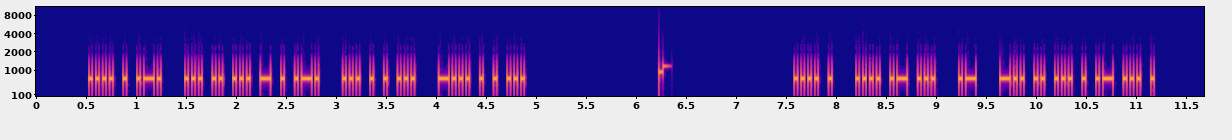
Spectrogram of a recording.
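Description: Rapid Morse code at about 35 words per minute: a steady mid-pitched tone keyed in quick dits and dahs, two bursts of sending separated by a pause with a single faint click.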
